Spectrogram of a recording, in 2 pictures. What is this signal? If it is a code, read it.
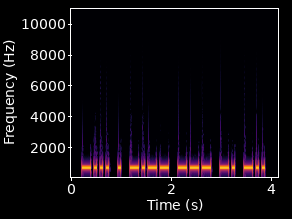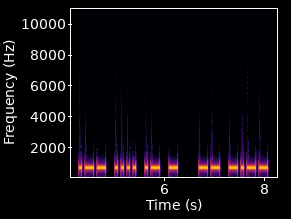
Morse code, heard as a keyed tone, about 21 wpm, 700 Hz. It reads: BEYOND WHAT MY
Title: Sentences from Top 1000 Words - Review Part 6 - 20wpm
